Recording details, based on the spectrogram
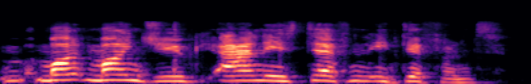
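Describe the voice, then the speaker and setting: A woman's voice: fairly high pitch, brisk, pushed and bright, muffled recording. A woman hosting a casual group chat. She teases the others and often restarts her sentences. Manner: stammering restarts, teasing, chatty.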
